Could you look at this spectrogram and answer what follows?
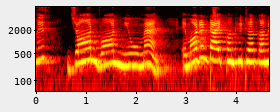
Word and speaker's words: John von Neumann: Okay, so how you have to pronounce this? John von Neumann.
